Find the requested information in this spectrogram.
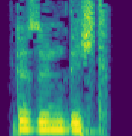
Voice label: "gesündigt", German; adjectives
